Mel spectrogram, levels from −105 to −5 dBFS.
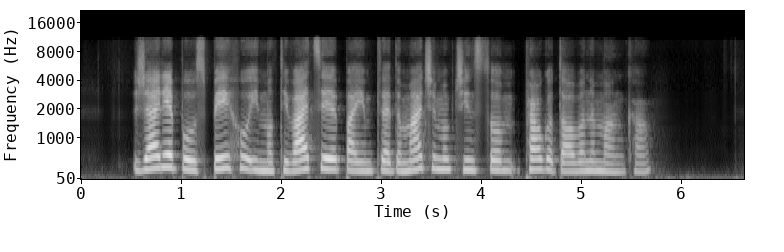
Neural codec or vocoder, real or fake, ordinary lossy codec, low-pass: codec, 24 kHz, 0.5 kbps, DualCodec; fake; none; 10.8 kHz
